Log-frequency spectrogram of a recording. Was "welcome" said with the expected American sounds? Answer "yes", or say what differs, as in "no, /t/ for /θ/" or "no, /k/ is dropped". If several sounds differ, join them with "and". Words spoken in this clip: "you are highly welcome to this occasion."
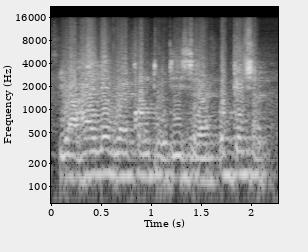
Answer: yes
